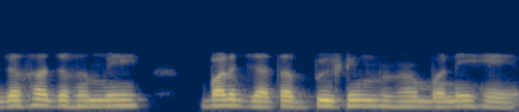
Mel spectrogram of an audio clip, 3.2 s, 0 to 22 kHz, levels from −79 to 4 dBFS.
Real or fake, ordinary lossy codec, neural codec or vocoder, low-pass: fake; none; codec, 16 kHz, about 1 kbps, DyCAST, with the encoder's durations; 3.6 kHz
